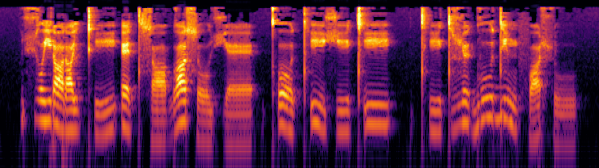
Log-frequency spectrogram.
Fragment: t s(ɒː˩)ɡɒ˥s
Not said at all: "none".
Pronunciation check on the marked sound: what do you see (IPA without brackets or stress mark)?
ɒː˩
